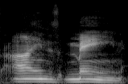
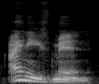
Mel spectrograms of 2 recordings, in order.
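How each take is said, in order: First: The first word has one syllable. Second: The first word has two syllables. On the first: The speaker calls it right. "it's actually pr- pronounced Ein's Main" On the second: The speaker calls it wrong. "I thought it was called Einie's Men, and I didn't understand"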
